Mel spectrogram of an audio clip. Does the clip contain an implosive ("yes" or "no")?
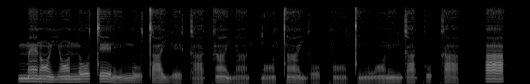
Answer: no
